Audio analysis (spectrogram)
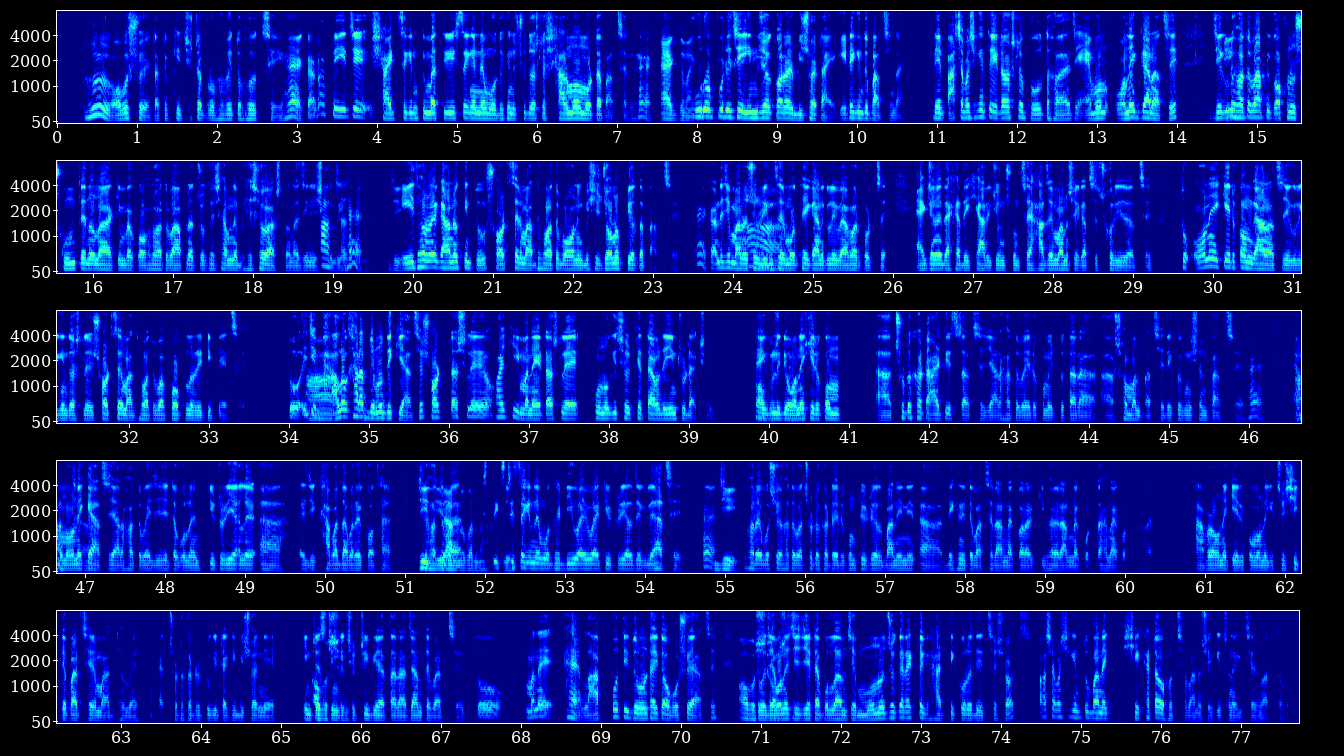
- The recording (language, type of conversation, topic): Bengali, podcast, ক্ষুদ্রমেয়াদি ভিডিও আমাদের দেখার পছন্দকে কীভাবে বদলে দিয়েছে?
- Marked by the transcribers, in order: other background noise; other noise; drawn out: "আ"; "হাজার" said as "হাজে"; in English: "popularity"; in English: "introduction"; "একটু" said as "এট্টু"; in English: "recognition"; tapping; in English: "tutorial"; in English: "trivia"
